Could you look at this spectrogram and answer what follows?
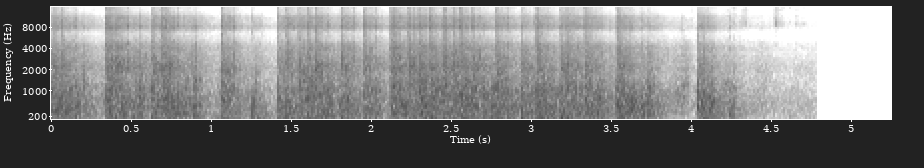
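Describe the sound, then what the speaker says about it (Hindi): Diwali firecrackers set off outdoors during a home celebration: a rapid, dense barrage of loud crackling bangs, near and continuous for almost five seconds before cutting off abruptly. "और फाइनली आ गई थी इनके पटाखों की बारी।"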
